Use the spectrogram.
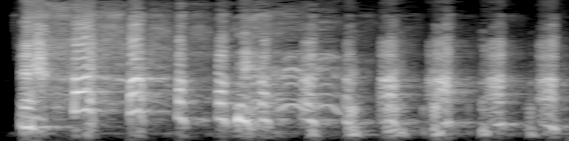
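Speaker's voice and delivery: high, helpless laugh at the punchline; burst of laughter. Real, not acted. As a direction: crack up laughing. Punchline lands, teller bursts laughing.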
